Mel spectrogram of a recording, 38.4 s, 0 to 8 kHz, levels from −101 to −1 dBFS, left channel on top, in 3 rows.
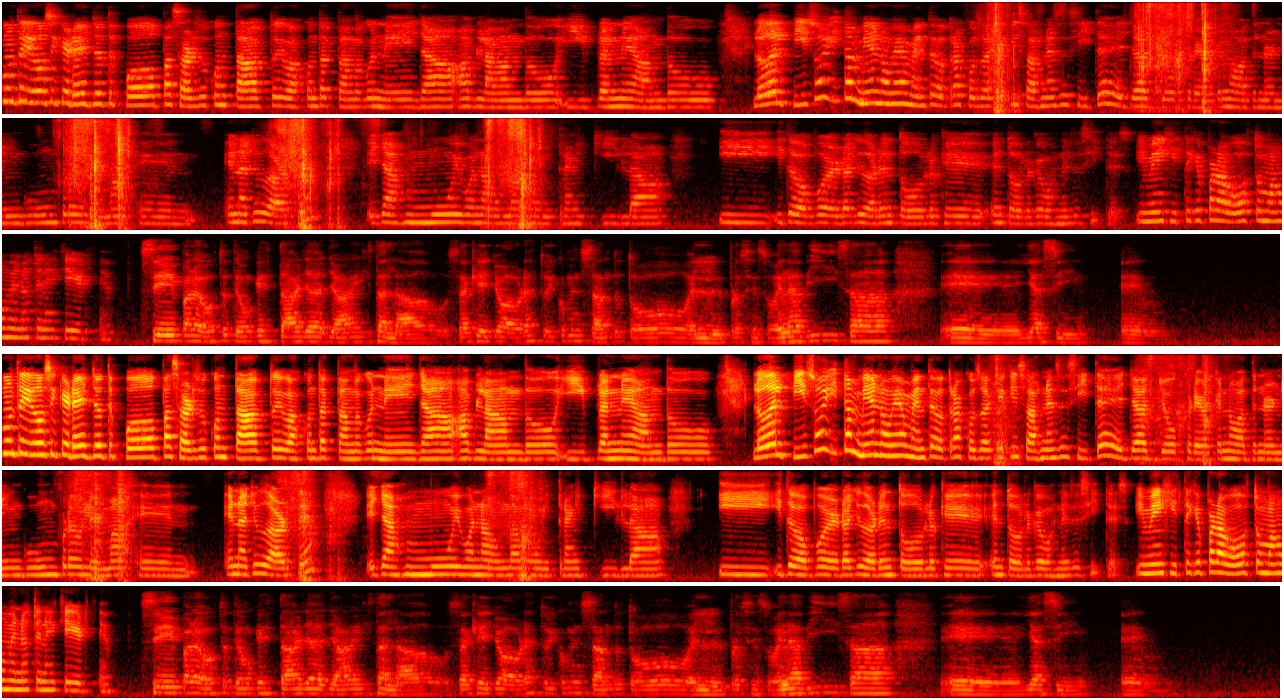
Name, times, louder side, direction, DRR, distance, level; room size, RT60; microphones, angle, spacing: voice 1, 0.0-14.7 15.0-19.6 20.0-26.7, right 9 dB, 80° right, 0.4 m, -38 dB
sound 1, 9.7-10.2 10.5-10.6 11.3-12.3 13.3-14.1 14.3-14.4 15.5-16.6 17.6-18.2, left 7 dB, 50° left, 0.5 m, -41 dB
voice 2, 27.0-36.5 36.8-37.3, left 1 dB, 20° left, 1.0 m, -50 dB
5.8 x 2.5 x 3.3 m
head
